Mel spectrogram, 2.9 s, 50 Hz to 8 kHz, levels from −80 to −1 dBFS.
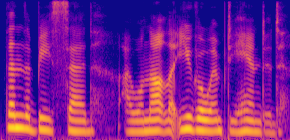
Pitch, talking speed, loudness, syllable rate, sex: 185 Hz, 250 wpm, -17 LUFS, 5.6 syllables/s, female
